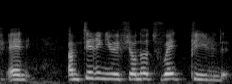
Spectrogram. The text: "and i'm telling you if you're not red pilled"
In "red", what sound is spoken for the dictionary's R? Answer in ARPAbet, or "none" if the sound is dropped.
W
